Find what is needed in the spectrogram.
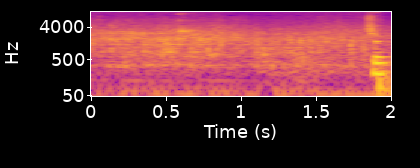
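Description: Pork leg deep-frying in hot oil in a lidded aluminium wok: a steady sizzle and bubbling of the oil.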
